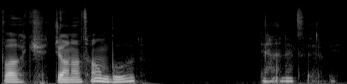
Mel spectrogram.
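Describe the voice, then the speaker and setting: A man's voice: mid-range voice, a little mellow. A man gives casual reaction commentary as a host, swearing informally and dropping in English slang.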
